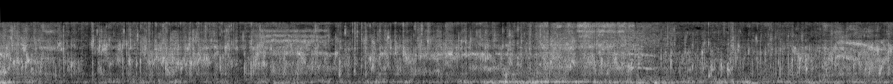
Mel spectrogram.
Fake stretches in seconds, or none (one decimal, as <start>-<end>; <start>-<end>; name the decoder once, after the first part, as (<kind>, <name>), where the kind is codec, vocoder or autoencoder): 0.0-6.3 (codec, HILCodec); 7.3-8.9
